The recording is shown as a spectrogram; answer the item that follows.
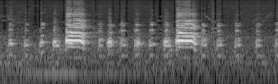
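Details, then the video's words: Hen from a neighbouring farm singing: soft clucks repeated a few times a second, with two long, loud, harmonic calls about a second and a half apart. "Chicken Hen Sound Effect"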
